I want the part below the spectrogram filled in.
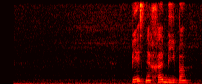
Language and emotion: Russian, neutral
